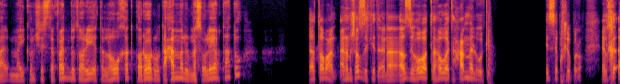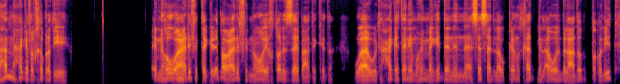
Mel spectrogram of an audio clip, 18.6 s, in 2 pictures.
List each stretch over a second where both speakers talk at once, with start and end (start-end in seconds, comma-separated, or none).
none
